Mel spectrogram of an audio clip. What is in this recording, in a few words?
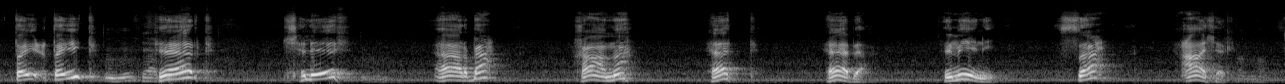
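counting 1 to 10 female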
